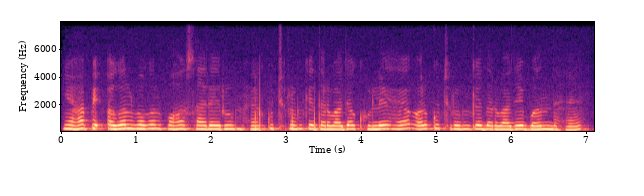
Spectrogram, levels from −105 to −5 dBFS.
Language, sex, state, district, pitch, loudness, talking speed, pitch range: Hindi, female, Jharkhand, Garhwa, 260 Hz, -14 LUFS, 175 wpm, 250-270 Hz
